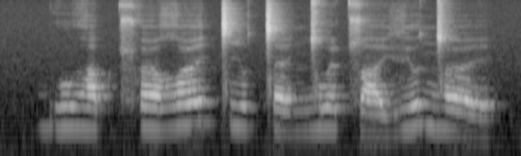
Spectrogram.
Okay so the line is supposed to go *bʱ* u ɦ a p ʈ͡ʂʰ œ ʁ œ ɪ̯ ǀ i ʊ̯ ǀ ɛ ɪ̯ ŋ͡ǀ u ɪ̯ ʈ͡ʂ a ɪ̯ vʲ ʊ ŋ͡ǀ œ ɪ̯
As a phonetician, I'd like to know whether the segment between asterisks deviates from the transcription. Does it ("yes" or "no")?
no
